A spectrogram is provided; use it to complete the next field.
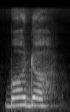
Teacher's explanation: direalisasikan sebagai bunyi O tengah bawah belakang bundar seperti pada kata bodoh.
